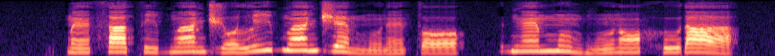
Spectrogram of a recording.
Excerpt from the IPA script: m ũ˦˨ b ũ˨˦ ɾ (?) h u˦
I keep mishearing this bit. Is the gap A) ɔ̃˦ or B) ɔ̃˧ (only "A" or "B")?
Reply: A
